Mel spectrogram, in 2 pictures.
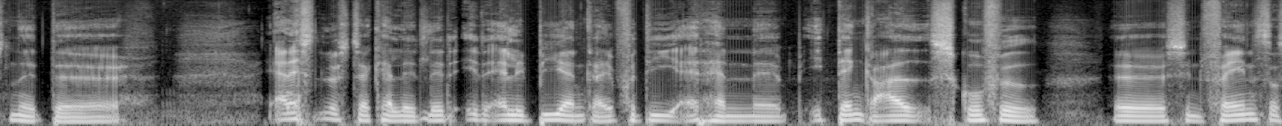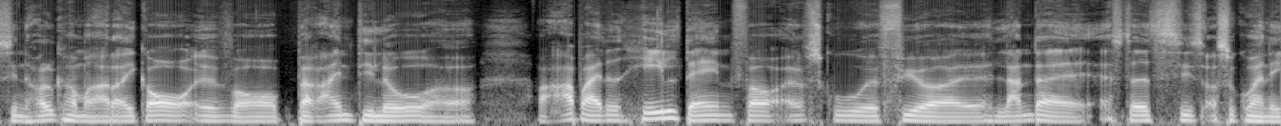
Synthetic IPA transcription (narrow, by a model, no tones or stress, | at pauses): sɒne̝d̥ø | jɑhnesd̥n̩løsd̥t͡sʰe̝ækʰæle̝d̥le̝d̥e̝d̥ælib̥ḭænɡ̥ʁɛ̰ːb̥fɒ̽d̥ḭːæd̥ɦænøid̥enɡ̥ʁɑ̈ːð̞ˠsɡ̥ɔ̽fəð̞̩ˠ | øsinfɛːnsɒ̽sinəɦɒ̽lkʰɑməʁɑ̰̈ːɾ̥ɐiɡ̥ɒ̰ːøʋɒb̥æʁɑ̈ɪnd̥ilɔ̰ːɒ | ʔɑ̈ːb̥ɑ̈ɪ̰ɾd̥ð̞̩ˠhe̝ːləd̥ɛ̰ːɪnfɒ̽æsɡ̥ufyːɐølænd̥ææsd̥ɛːð̞ˠit͡sʰe̝sisd̥ɒ̽sɒ̽kʰuhæne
